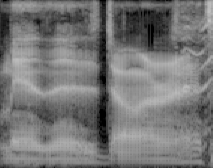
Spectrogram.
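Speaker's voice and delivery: put-on raspy smoker robot-throat voice. Imitating Tony: Tony voice, smoker with robot throat. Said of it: "I smoked for a million years and now I have a robot in my throat".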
